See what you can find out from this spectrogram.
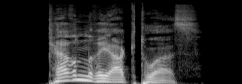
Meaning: genitive singular of Kernreaktor
- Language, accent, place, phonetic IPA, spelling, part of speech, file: German, Germany, Berlin, [ˈkɛʁnʁeˌaktoːɐ̯s], Kernreaktors, noun, De-Kernreaktors.ogg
